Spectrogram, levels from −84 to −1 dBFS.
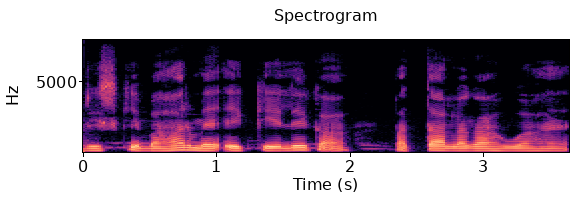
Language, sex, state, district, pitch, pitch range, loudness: Hindi, male, Jharkhand, Deoghar, 135 Hz, 130-150 Hz, -16 LUFS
